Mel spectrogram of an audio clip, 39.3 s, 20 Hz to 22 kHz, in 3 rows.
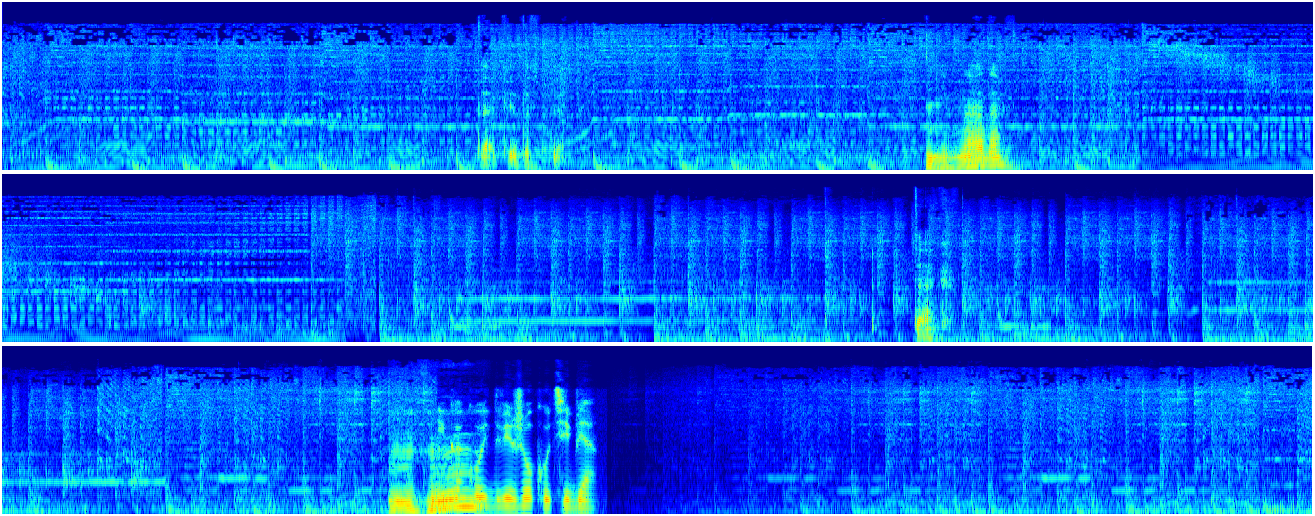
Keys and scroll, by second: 6.2 ctrl+d, 21.0 ctrl+d.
